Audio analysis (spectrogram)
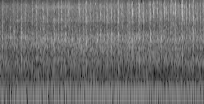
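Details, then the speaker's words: Corvair-powered buggy, fully warmed up, fresh oil after the old oil was diluted with gasoline, Edelbrock electric fuel pump. Idle lowered from the high break-in setting gives a low, smooth, even burble with no hunting. Normal warm idle. "the idle's fine I turned I turned the idle down you said a month or so ago the idle was set High which I did purposely set it high just cuz the engine was breaking in"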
